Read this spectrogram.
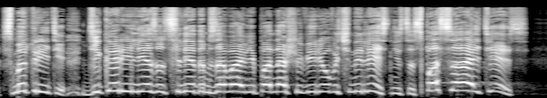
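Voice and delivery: high, urgent warning call; alarmed cry. A narrator's reading. Pencil warning the pirates of climbing savages, crying out. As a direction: cry the alarm, stretching the last word. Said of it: "крикнул пиратам Карандаш".

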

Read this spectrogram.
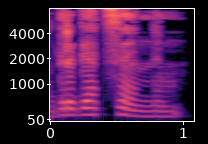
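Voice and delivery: ordinary delivery

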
